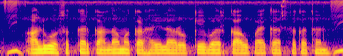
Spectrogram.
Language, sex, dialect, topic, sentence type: Chhattisgarhi, male, Eastern, agriculture, question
